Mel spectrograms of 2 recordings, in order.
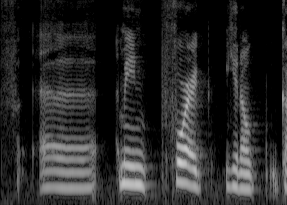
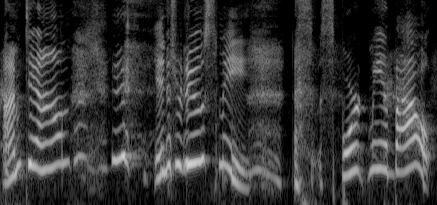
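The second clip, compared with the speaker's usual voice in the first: high-pitched laughing giggle; 12 semitones higher than usual. Real, not acted. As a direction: laugh helplessly through it. Laughing at own dating story.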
